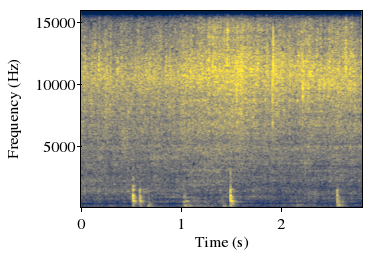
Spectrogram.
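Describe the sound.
Moist meat mixture sizzling as it is tossed into hot oil in a pot: a steady frying hiss broken by a few sharp crackling pops.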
